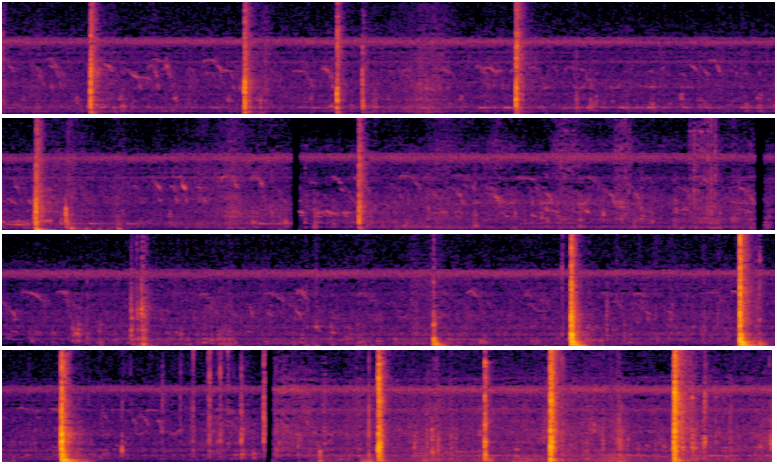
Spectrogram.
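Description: Sharp knocks and cracks of wood as branches and brush are cleared by hand, about a dozen at irregular intervals, with the loudest three close together about two-thirds of the way through. A faint steady high-pitched tone runs underneath.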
